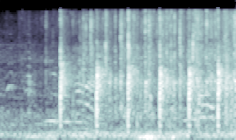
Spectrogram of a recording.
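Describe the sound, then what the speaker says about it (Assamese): An audience at an Assamese political rally claps in a short, sparse, uneven burst of individual hand claps, with a speaker talking over it on a loudspeaker. "হাত চাপৰি যে কমকে মাৰিছে"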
